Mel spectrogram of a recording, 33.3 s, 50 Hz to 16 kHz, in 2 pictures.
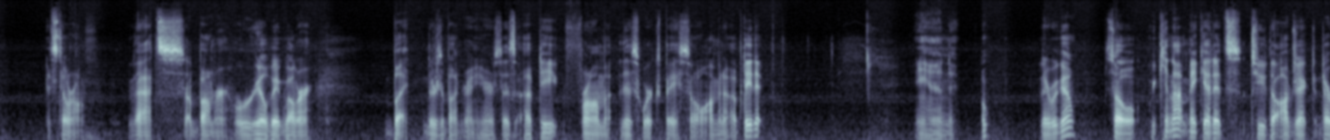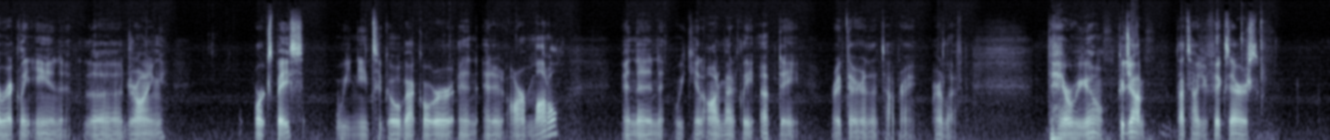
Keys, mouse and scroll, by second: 0.9 click, 7.8 click, 19.2 click, 22.2 click, 23.8 middle click, 24.8 click.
